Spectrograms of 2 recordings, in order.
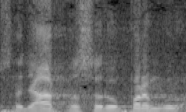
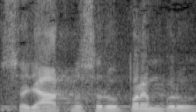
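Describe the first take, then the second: The two takes are said the same way.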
